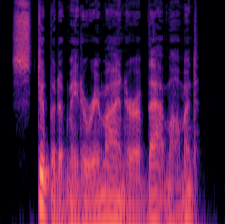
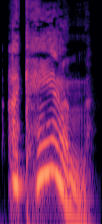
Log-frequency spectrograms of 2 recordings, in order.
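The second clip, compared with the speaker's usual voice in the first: much higher, squealing with joy; excited squeal; 4 dB louder than usual. Acted. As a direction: squeal it out, thrilled. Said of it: "A sound like a squeal erupts from her".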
